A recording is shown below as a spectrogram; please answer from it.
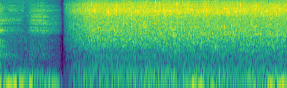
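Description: Steady rushing of a small stream, starting abruptly about a second in; before that, only a low rumble.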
